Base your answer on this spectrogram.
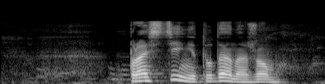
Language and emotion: Russian, sad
